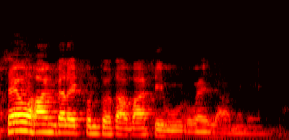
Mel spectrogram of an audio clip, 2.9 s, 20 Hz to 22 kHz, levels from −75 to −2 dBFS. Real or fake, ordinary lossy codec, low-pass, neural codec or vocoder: fake; none; 9.9 kHz; codec, 44.1 kHz, 7.8 kbps, Pupu-Codec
